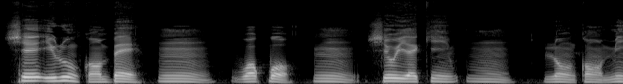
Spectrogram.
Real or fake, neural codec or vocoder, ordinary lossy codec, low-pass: real; none; none; none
